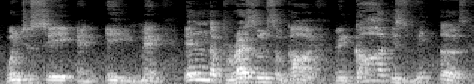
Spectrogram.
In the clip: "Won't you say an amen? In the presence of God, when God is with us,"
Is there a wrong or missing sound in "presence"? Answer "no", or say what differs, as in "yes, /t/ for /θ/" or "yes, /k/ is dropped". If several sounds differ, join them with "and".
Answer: no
